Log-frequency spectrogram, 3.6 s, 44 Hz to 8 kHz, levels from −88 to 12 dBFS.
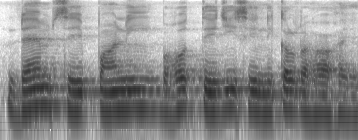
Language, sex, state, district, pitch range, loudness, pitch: Hindi, male, Uttar Pradesh, Lalitpur, 130-145 Hz, -15 LUFS, 135 Hz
